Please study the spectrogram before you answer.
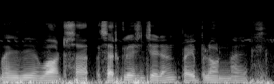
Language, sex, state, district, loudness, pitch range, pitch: Telugu, male, Telangana, Karimnagar, -18 LUFS, 95-105 Hz, 95 Hz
